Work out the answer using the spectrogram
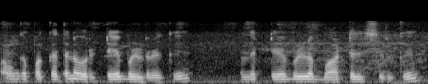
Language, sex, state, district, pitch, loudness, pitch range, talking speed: Tamil, male, Tamil Nadu, Kanyakumari, 120 Hz, -18 LUFS, 115-125 Hz, 125 wpm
